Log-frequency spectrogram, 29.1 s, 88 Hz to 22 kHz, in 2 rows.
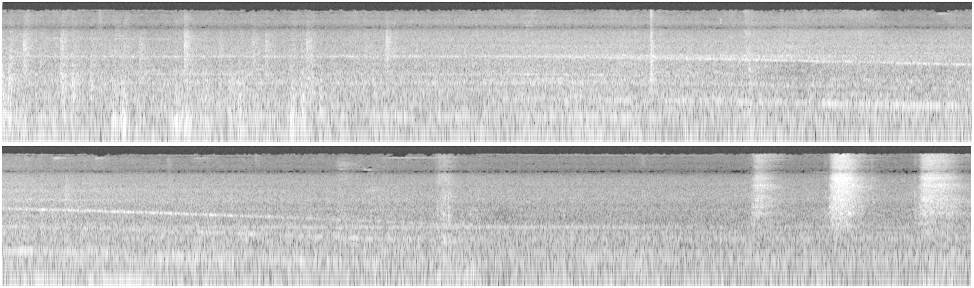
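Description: Seibu 2000 series electric train running, with steady wheel and motor rumble and a whine that falls slowly in pitch over about ten seconds as the train slows. A few sharp clicks come near the end.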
